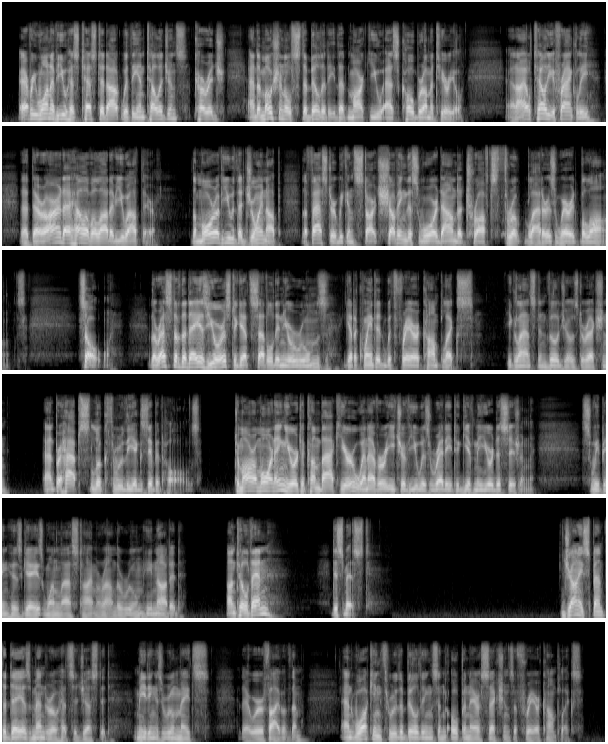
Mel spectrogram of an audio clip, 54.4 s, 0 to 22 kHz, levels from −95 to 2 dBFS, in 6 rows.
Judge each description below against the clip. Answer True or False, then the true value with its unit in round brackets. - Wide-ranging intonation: True (7.9 semitones)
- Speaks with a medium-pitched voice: False (95 Hz)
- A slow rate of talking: False (165 wpm)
